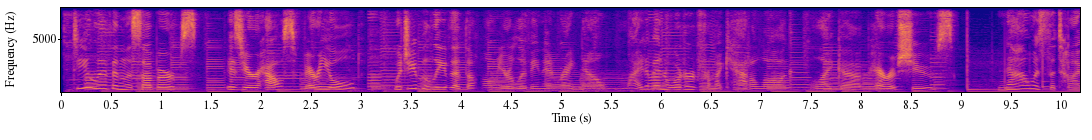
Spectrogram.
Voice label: Commercial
